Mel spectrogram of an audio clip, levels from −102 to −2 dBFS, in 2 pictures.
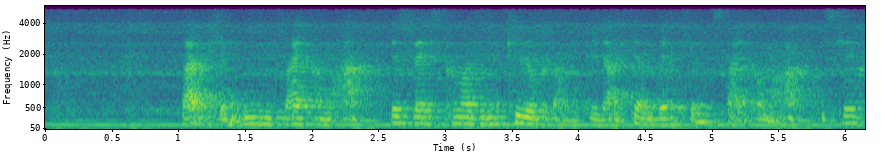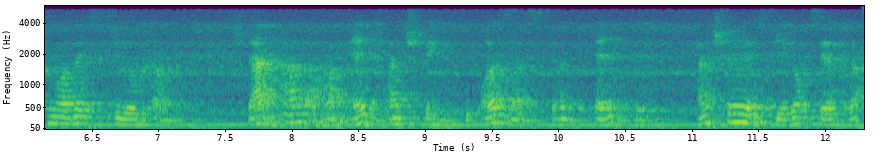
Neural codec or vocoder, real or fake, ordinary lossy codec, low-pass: codec, 16 kHz in and 24 kHz out, 1 kbps, XY-Tokenizer; fake; none; 5.4 kHz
